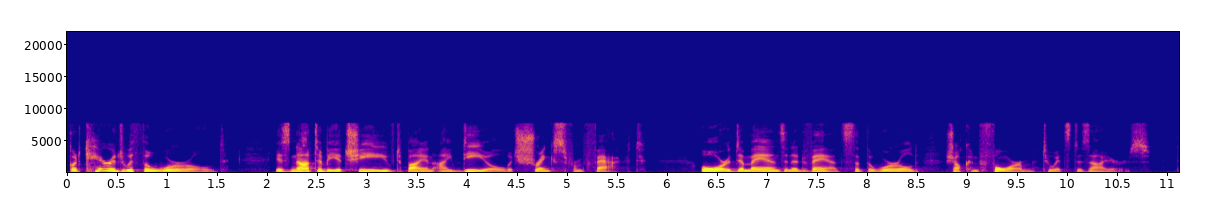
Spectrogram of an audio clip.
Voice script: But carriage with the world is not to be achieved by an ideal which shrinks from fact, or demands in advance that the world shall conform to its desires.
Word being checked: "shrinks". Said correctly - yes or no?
yes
